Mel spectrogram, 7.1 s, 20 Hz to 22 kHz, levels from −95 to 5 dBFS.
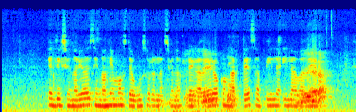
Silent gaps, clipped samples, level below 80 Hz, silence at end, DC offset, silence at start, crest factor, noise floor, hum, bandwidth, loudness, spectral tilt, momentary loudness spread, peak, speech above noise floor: none; under 0.1%; -32 dBFS; 0 s; under 0.1%; 0.05 s; 14 dB; -33 dBFS; none; 12 kHz; -14 LUFS; -6.5 dB/octave; 12 LU; 0 dBFS; 20 dB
